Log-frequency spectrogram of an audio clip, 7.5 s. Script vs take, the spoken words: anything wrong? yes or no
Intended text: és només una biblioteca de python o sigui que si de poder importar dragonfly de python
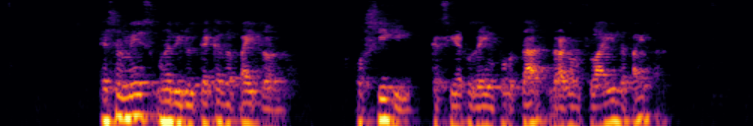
no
